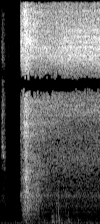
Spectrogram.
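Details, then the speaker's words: Central AC condensate drain that had been leaking, cleared with a DiversiTech Drain Kat: sharp gas hiss, then gurgling pops as pressure pushes the clog down the line, leaving it clean. "you hear that thing moving there you go now she's clean"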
